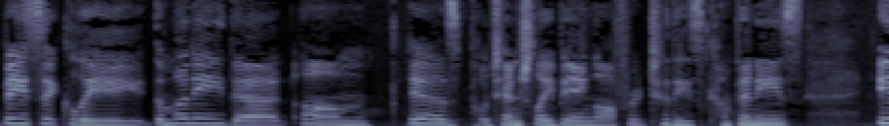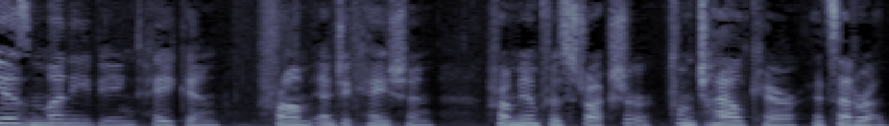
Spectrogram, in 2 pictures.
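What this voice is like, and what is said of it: Hoarse, strained voice. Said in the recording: “I don't know why I'm losing my voice”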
